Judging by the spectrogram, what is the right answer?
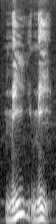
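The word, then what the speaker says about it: meme: a volontairement voulu en jouant sur le mot mi mi qu'il prononce MIM en anglais et qu'il écrit moi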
